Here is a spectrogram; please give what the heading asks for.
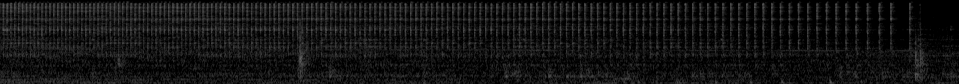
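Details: Tacx Neo 2 trainer, returned under warranty: loud, fast, harsh scraping rattle on the spinning trainer that slows as the flywheel winds down; internal drag somewhere.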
